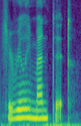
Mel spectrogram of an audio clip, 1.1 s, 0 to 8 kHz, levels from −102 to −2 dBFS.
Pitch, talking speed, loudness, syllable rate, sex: 195 Hz, 220 wpm, -13 LUFS, 5.4 syllables/s, female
